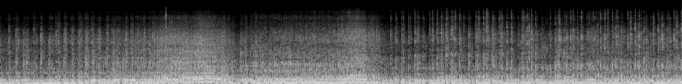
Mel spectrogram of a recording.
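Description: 1971 Dodge Dart drag car's 451 stroker V8 running as the car drives by, a steady low drone that swells louder twice in the middle, around two seconds and again around three and a half.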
